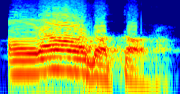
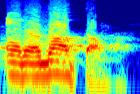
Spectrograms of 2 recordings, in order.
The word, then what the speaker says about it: Heródoto: padre de la historia, el gran Heródoto y que también lo pronuncian Herodoto. Eh eh lo antiguo muchas veces resulta impreciso, pero quien diga Herodoto o quien diga Heródoto, ambos tienen razón, pero coinciden en qué?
